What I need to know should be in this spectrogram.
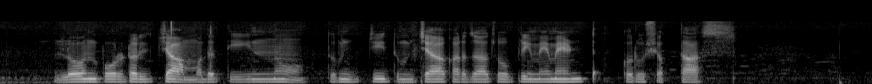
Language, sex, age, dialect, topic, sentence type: Marathi, male, 36-40, Southern Konkan, banking, statement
